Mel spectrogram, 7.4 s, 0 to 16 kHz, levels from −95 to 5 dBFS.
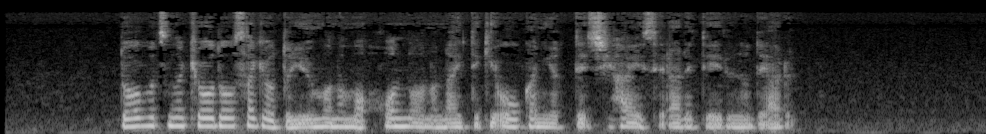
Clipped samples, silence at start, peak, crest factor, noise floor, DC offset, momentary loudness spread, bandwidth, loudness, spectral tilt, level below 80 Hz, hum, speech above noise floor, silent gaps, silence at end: under 0.1%; 0.9 s; -4 dBFS; 20 dB; -59 dBFS; under 0.1%; 6 LU; 11.5 kHz; -23 LUFS; -5 dB/octave; -56 dBFS; none; 36 dB; none; 1.45 s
